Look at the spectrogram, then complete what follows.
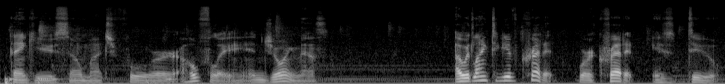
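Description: A man's voice: low-pitched, animated, measured pace, slight background noise. A man speaking as a show's creator, giving casual closing credits in an eager, self-deprecating way. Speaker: creator, writer and director.

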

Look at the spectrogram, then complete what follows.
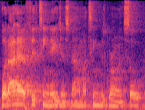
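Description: A man's voice: on the low side, little pitch movement, normal speed. A man in his twenties, a real estate broker, chatting casually and laughing often in an interview. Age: 20s. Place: indoor office building. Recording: echoey room with faint noise.

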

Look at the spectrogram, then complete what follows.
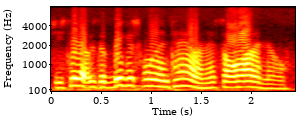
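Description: A woman's voice: medium pitch, lively intonation, fast, muffled recording, lightly acted. An actress playing a sullen, resentful, uneducated girl delinquent with a rural Southern accent, in 1950s radio drama style. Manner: folksy ungrammatical drawl. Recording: old 1950s radio recording.

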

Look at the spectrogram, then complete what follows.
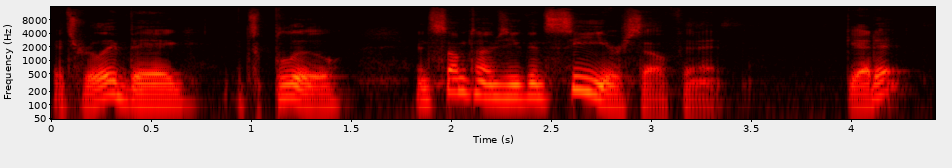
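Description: A man's voice: on the low side, wildly swooping pitch, moderate pace, warm tone, husky, pitched above the performer's own voice, heavily acted. A man doing a friendly joking crow. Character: friendly male crow, a bit of a joker.

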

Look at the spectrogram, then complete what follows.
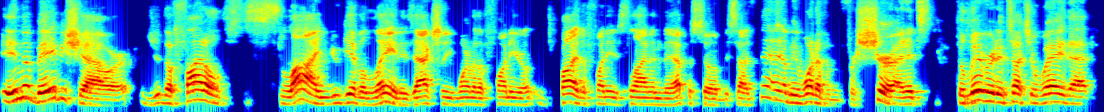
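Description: A man co-hosting an interview, chatting casually and halting as he explains his points. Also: a little high, lively intonation. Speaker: interviewer, podcast co-host. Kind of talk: casual fan conversation.

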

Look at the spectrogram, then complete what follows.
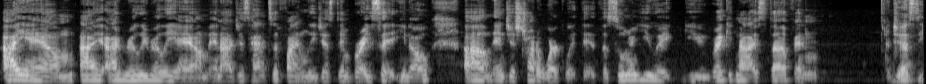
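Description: A man's voice: a little high, level tone, unhurried, gravelly, sharp tone. A man with a congested, nasal voice talks casually and informally to followers as the host of an online prayer ministry livestream. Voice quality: nasal, stuffy. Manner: informal, apologetic, chuckling asides. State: congested from a stuffy nose.

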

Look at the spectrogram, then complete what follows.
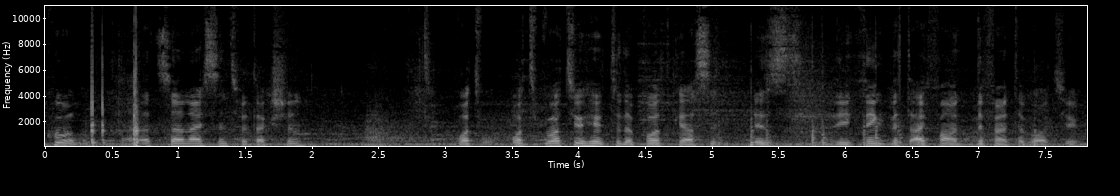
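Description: A man's voice: medium pitch, steady tone, normal speed, very noisy. A man hosting a podcast in casual chat, joking and teasing his guest. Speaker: podcast host.

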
